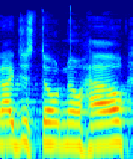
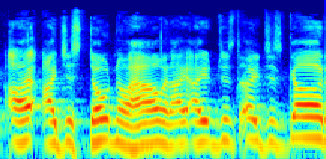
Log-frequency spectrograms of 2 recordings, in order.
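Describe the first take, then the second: First: Said in the usual way. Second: Whiny, halting mock self-pity, a bit louder; mock wallowing. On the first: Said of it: "that's a different place than saying". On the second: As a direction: stammer it out like someone wallowing in pity. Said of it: "and wallowing".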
